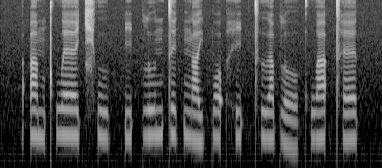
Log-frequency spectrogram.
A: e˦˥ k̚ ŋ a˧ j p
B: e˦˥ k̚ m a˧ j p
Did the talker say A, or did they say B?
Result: A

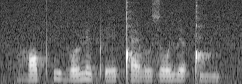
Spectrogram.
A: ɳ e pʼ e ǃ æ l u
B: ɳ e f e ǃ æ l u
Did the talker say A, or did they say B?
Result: A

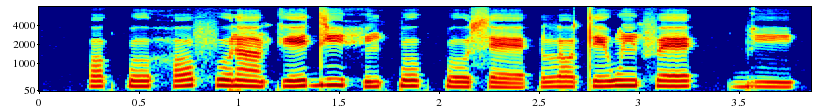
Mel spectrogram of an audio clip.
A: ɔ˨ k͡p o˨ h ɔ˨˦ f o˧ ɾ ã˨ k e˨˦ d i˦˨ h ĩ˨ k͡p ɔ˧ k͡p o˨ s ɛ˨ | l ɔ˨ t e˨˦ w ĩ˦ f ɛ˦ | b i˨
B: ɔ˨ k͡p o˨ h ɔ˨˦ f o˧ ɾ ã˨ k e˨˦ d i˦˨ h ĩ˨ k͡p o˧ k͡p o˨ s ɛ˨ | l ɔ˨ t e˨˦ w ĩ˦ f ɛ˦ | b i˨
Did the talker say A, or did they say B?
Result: B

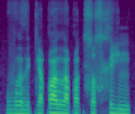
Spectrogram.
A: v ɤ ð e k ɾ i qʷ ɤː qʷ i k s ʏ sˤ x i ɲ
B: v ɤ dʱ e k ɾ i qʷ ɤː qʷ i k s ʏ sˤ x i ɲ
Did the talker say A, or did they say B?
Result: A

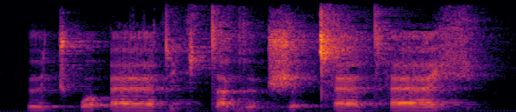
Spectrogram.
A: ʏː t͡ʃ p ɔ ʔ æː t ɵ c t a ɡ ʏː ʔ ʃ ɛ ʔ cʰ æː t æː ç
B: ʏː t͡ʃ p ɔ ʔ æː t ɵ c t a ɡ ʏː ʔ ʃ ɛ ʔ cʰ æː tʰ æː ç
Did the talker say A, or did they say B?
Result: B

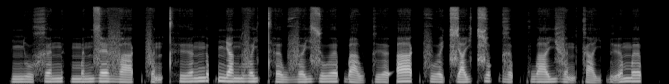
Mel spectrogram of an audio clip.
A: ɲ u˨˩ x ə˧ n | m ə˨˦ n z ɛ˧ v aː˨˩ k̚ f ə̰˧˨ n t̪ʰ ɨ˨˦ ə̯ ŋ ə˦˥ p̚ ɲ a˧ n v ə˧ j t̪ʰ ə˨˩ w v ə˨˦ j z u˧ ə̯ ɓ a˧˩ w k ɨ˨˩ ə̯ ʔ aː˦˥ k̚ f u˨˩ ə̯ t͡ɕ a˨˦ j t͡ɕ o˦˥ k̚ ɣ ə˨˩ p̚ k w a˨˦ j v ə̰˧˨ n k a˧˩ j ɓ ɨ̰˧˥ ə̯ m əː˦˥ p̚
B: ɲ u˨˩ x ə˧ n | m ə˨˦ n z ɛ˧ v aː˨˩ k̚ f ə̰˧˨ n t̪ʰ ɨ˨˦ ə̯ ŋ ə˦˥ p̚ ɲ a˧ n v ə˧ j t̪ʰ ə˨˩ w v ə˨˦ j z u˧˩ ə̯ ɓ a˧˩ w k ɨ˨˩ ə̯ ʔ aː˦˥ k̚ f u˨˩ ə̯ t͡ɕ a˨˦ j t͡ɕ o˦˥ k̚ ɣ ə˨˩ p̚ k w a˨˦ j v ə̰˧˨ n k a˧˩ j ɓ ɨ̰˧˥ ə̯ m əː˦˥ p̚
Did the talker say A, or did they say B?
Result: A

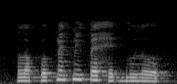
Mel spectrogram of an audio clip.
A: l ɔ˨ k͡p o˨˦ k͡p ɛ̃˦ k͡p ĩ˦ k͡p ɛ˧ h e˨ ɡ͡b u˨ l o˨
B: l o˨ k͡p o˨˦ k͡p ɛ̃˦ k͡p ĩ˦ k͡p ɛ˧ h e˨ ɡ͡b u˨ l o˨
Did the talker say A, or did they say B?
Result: A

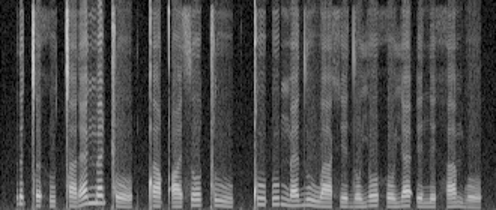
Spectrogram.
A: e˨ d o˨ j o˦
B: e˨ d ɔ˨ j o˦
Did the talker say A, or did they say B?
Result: A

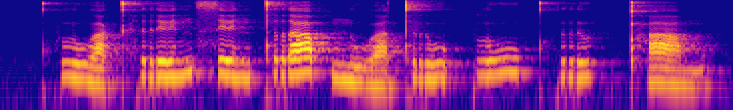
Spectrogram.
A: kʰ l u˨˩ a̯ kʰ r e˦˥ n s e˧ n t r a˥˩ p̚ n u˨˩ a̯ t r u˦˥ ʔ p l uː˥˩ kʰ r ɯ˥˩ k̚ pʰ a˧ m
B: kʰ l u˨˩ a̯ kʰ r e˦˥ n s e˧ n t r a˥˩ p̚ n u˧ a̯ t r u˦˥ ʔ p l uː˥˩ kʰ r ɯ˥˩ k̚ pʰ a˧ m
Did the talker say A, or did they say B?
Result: A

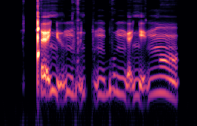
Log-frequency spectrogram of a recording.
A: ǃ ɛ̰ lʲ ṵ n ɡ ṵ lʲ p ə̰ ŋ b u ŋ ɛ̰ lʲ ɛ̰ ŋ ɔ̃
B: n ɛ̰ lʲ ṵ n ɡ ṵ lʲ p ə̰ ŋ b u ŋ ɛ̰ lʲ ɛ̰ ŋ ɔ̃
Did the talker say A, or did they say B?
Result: A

